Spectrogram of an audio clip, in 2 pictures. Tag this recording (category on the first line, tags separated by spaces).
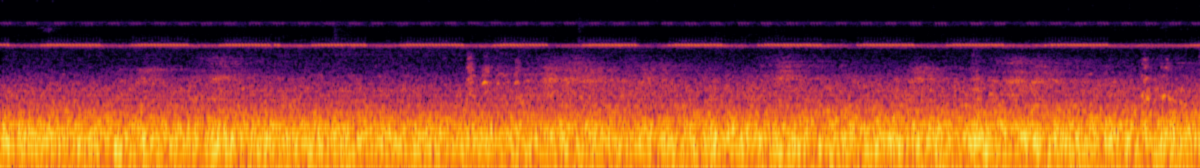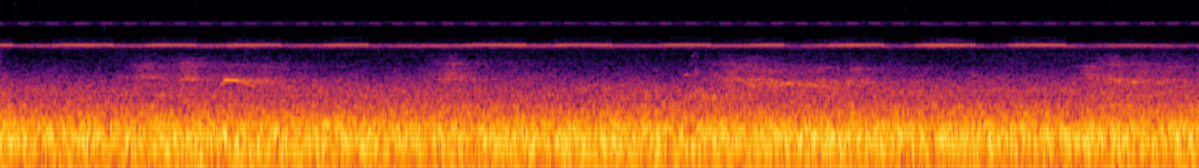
Soundscapes > Nature
Ambience Barking Crickets Dogs Farm Night Owl Portugal Rural Summer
